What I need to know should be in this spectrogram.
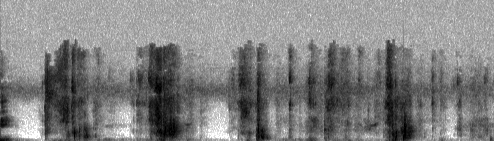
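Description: Paper pages rustle and flip quickly, close by.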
